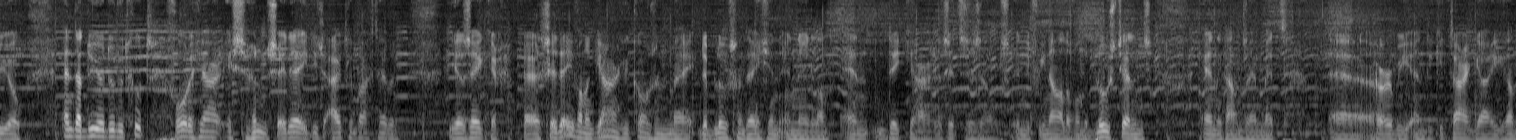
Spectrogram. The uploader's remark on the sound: Live in Bluesmoose café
